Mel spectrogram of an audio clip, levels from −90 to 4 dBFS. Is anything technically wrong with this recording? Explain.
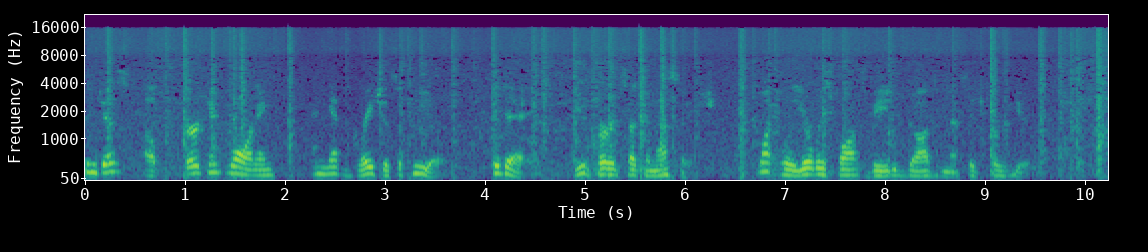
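Yes. Noise suppressor artifacts run throughout. Treating the room noise (about 8 dB under the speech) as steady, it cuts that background by about 16 dB frame by frame, so the noise sinks between the words and rises under them.

Speech cut by the noise suppressor occurs at 0.13–1.89 s, 2.25–3.61 s, 4.05–4.47 s, 4.88–6.27 s, 6.69–6.97 s and 7.28–9.52 s. Soft speech mistaken for noise drops by up to about 21 dB, so consonants and word endings sound swallowed. The longest stretch of this is the last one.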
